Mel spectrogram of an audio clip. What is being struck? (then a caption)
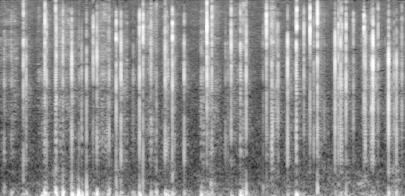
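Thin flexible plastic sheet. A thin, flexible matte plastic sheet, held edge-on between the fingers, is tapped and flicked rapidly with long nails. The result is a fast, steady stream of dry, clicky taps with a soft low thump under each one and a bright crackly edge. Each tap dies away almost instantly.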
